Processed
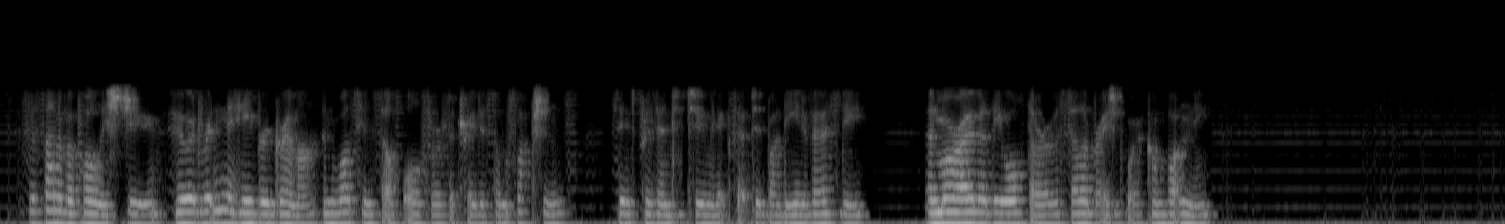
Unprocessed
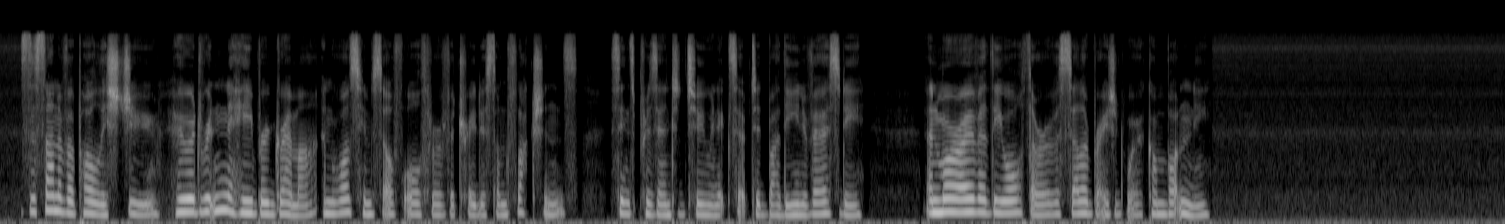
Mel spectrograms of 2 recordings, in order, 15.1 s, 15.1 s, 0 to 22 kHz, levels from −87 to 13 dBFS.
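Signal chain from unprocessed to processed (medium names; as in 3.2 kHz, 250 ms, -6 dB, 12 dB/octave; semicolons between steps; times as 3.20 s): dynamic bell 270 Hz, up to -6 dB, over -40 dBFS, Q 4.6; LPC vocoder at 8 kHz pitch kept; gated-style reverb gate 100 ms flat, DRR 7.5 dB; trim -5.5 dB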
